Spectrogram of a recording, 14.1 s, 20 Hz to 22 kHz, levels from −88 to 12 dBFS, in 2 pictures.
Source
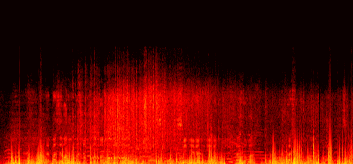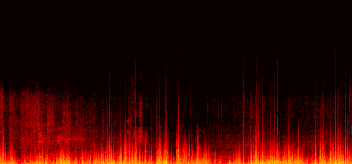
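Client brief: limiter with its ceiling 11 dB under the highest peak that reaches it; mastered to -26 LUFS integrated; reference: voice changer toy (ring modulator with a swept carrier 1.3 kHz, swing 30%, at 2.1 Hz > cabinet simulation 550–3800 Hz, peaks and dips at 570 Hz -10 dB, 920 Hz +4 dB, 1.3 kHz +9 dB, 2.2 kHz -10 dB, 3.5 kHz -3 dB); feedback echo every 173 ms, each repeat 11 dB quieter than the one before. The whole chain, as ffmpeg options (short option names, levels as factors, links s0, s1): -af "alimiter=limit=0.106:level=0:latency=1,aecho=1:1:173|346|519:0.282|0.0789|0.0221,aeval=exprs='val(0)*sin(2*PI*1300*n/s+1300*0.3/2.1*sin(2*PI*2.1*n/s))':c=same,highpass=550,equalizer=f=570:t=q:w=4:g=-10,equalizer=f=920:t=q:w=4:g=4,equalizer=f=1300:t=q:w=4:g=9,equalizer=f=2200:t=q:w=4:g=-10,equalizer=f=3500:t=q:w=4:g=-3,lowpass=f=3800:w=0.5412,lowpass=f=3800:w=1.3066,volume=1.58"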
